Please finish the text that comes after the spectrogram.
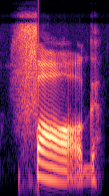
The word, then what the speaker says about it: fog: the email or something fog this is ah so the jaw is low and the lips are straight fah fog there's a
